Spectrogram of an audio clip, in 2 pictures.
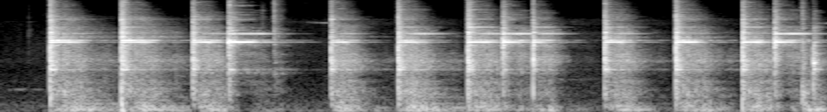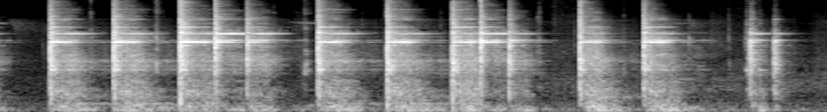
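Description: Steady, evenly spaced ringing hammer blows strike a horseshoe nail on an anvil, roughly two per second over ten seconds, loud and close with a bright metallic ring after each hit and no voices.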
